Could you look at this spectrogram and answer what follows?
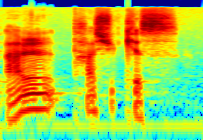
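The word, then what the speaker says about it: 알다스헷: 영장을 위해 알다셋, 알타슈케스 원어의 발음대로 하면 알타슈케스라는 말은 멸하지 말라라는 곡 이름이라고 봅니다.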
